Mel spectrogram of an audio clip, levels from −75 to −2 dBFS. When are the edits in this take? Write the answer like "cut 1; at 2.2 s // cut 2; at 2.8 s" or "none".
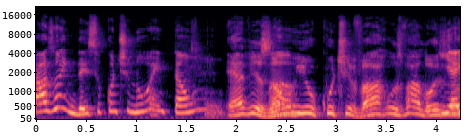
none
